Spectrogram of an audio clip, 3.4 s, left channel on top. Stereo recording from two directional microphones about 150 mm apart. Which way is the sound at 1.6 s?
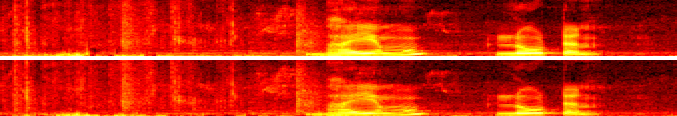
30° left (ahead or behind).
